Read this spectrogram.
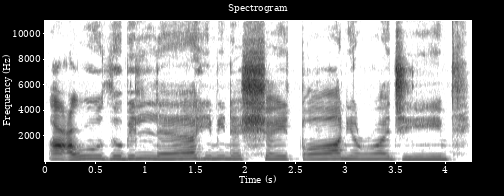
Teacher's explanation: اعوذ باللہ من الشیطان الرجیم، یہاں پہ ہم نے اللہ لفظ کو پتلا کیا کیونکہ پیچھے زیر ہے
